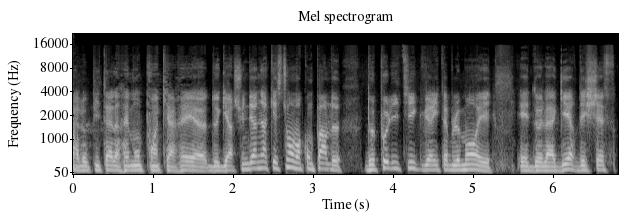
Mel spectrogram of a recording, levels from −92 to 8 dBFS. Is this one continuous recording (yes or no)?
yes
